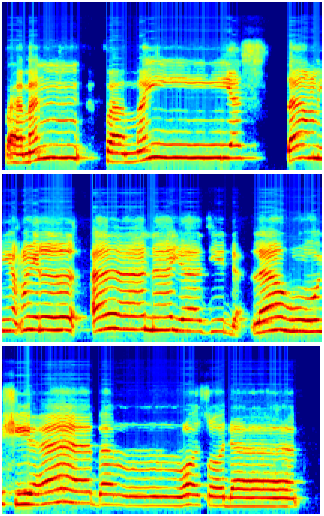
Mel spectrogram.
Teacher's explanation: Jangan il tapi ail, tamiil dilenturkan dari tengah-tengah tenggorokan.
